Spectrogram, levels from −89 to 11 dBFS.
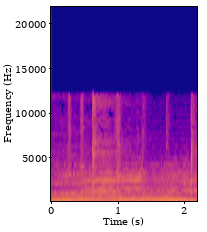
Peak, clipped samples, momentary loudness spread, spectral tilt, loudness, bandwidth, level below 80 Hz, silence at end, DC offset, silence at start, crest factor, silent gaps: -6 dBFS; under 0.1%; 1 LU; -4.5 dB/octave; -22 LUFS; 12.5 kHz; -28 dBFS; 0 s; under 0.1%; 0 s; 16 dB; none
